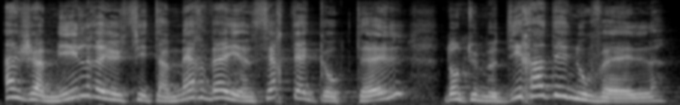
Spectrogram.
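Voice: medium pitch, sing-song, moderate pace. A narrator voicing a worldly aristocratic father who speaks in a casual, amused, offhand way.

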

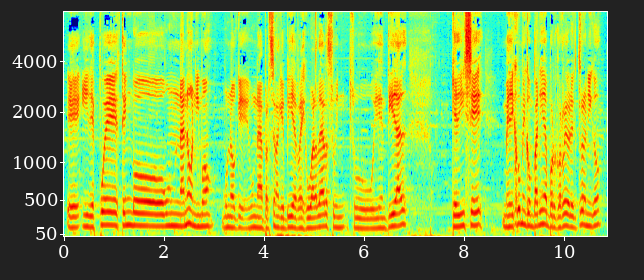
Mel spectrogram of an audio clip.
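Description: Rioplatense male co-host, halting and filler-heavy, light music under him. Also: fairly high pitch, flat delivery. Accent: Rioplatense Spanish. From Argentina. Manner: hesitant with many fillers. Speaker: radio co-host. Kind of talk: casual radio chat.

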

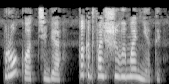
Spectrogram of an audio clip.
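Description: A haughty nanny speaks in short, clipped lines full of disdain, played by a woman reading a storybook aloud. Her voice is a little high, and the recording is dry and slightly dull. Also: big pitch swings, normal speed, no echo. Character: haughty, sharp-tongued nanny.

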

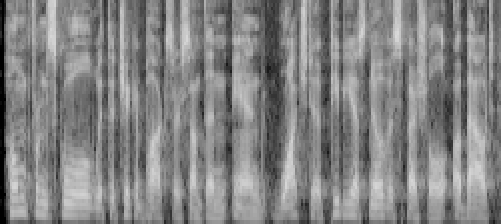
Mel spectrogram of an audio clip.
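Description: Middle-aged man musing in halting chat. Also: mid-range voice, a little mellow. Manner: halting, restarts often, musing. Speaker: podcast co-host. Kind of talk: casual chat.

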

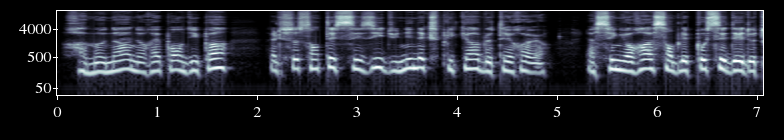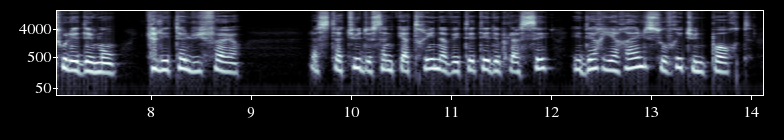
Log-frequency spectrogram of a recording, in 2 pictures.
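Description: A woman narrating a classic novel aloud in a measured, even reading voice. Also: mid-range voice, no echo, clean studio sound. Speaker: audiobook reader.

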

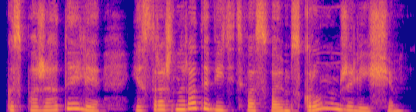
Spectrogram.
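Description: A woman voicing a fawning, flustered innkeeper who gushes with lifted pitch. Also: lively intonation, normal speed, dark tone, husky. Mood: deferential. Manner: gushing, fawning, breathless.

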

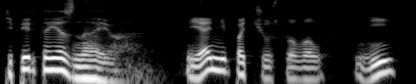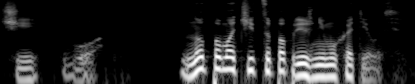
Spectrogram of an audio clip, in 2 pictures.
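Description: A man reading a first-person audiobook in a measured, matter-of-fact way. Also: mid-range voice, big pitch swings, dark tone, no echo, clean studio sound. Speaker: audiobook narrator.

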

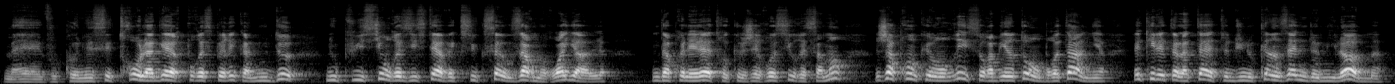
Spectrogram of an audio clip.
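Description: A woman voicing a weary, stern nobleman commander in a storybook reading, speaking gravely and with reproach. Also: lowish voice, lively intonation, moderate pace, dark tone, natural voice.

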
